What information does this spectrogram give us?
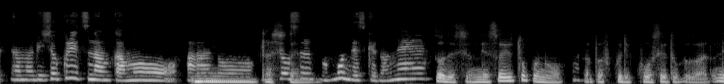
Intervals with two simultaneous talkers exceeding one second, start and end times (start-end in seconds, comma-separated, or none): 1.9-3.2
